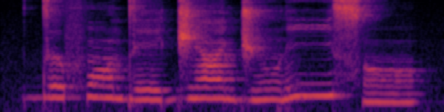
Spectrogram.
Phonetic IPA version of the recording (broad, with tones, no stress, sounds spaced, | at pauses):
d ə˧ f ɔ̃˧ d eː˧ d͡ʒ ã˦ d͡ʒ ũ˧ ɾ iː˦ s ɔ̃˨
